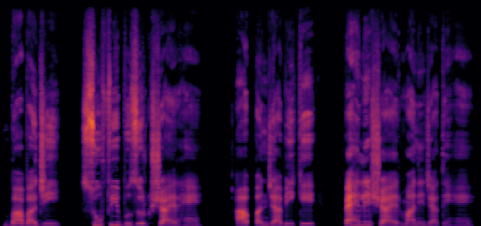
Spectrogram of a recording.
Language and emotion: Urdu, neutral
